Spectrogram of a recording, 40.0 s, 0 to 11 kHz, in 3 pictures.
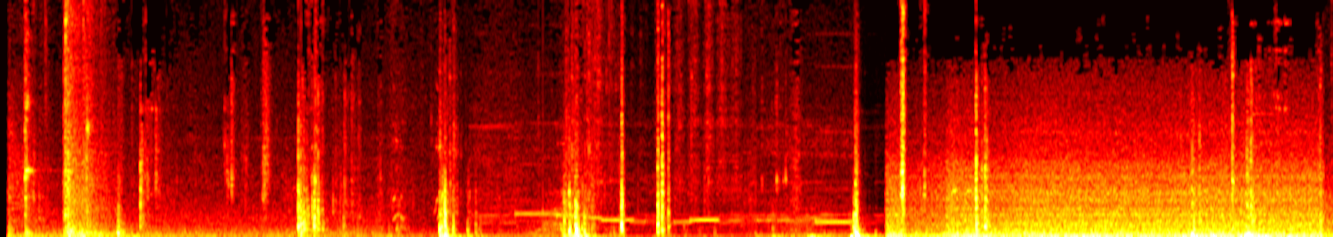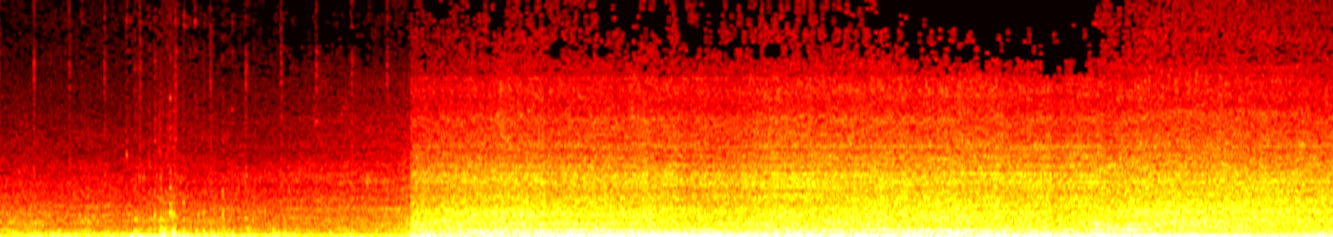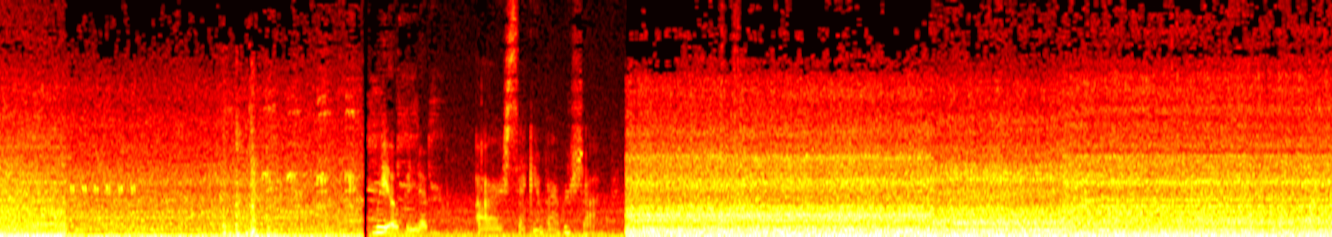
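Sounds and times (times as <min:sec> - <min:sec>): car road and wind noise: 0:00.1 - 0:06.7, 0:07.6 - 0:39.9
car doors knocking and clicking: 0:04.4 - 0:04.8.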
